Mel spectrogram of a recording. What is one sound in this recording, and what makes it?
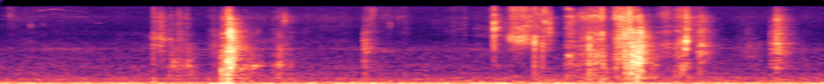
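A sheet of paper rustles as a page is turned.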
